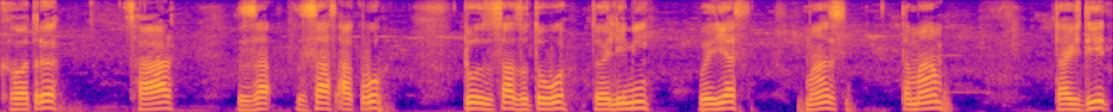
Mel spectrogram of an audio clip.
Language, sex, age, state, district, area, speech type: Kashmiri, male, 18-30, Jammu and Kashmir, Shopian, rural, read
